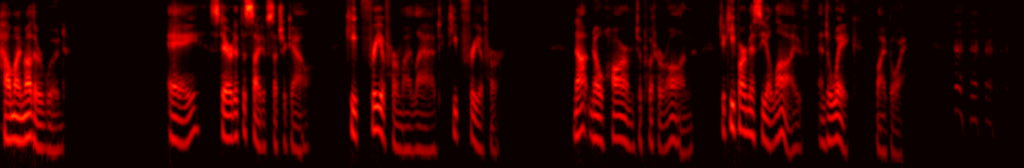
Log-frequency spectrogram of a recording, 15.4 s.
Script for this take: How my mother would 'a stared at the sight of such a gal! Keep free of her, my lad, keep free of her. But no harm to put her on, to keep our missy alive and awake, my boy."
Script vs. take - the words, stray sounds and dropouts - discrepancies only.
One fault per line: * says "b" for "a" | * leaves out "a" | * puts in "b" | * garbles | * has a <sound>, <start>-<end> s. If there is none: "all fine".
* says "Not" for "But"
* has a laugh, 14.0-15.1 s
